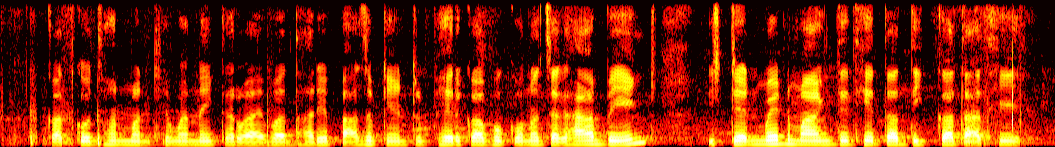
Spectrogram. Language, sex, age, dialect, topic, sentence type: Chhattisgarhi, male, 18-24, Eastern, banking, statement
